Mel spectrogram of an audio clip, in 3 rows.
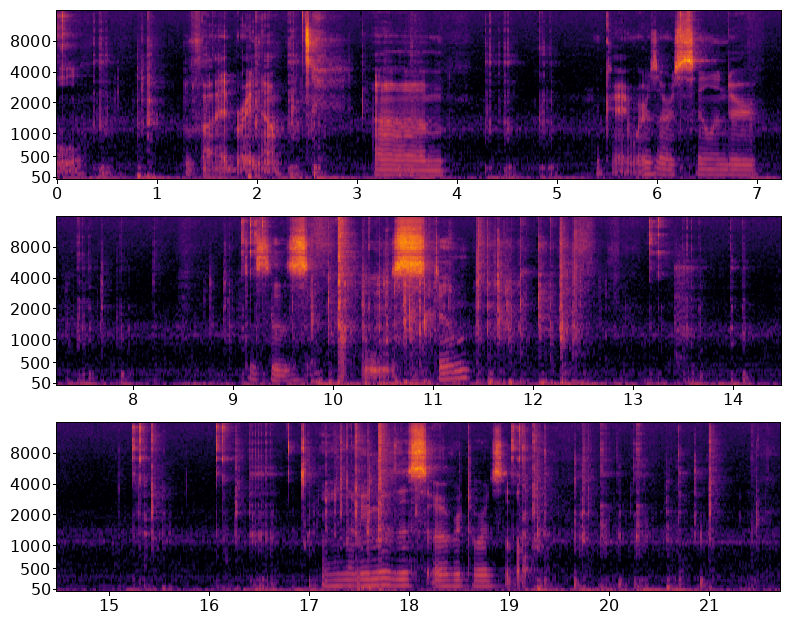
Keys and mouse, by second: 0.0 click, 0.8 Tab, 1.9 Tab, 2.6 middle click, 6.2 click, 9.1 click, 9.2-12.8 drag, 10.4 p, 13.2 click, 15.2 click, 17.4 g, 19.3 middle click, 20.7 shift+middle click.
